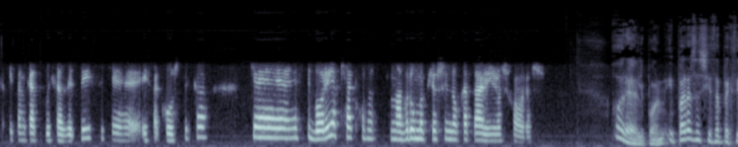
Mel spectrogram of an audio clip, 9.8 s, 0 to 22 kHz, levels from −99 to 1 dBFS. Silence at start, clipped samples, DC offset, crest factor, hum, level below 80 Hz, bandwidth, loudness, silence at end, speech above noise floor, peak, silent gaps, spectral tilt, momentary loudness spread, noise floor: 0.1 s; under 0.1%; under 0.1%; 22 dB; none; -62 dBFS; 10.5 kHz; -23 LUFS; 0 s; 37 dB; -2 dBFS; none; -6 dB/octave; 13 LU; -60 dBFS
